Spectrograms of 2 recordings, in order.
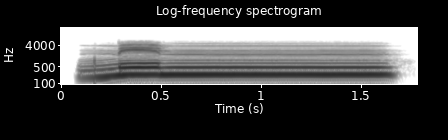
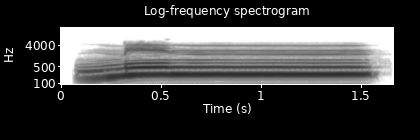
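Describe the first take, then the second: First: The held nasal sounds like an m. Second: The held nasal sounds like an n. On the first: The speaker calls it right. "bring the lips together as if we're saying a meme" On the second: The speaker calls it wrong. "you can hear the kind of noon quality to that ghunna"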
